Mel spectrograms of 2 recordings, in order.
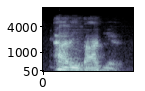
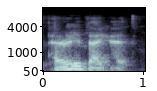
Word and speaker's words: Paris Baguette: whole world you know do you know how you pronounce it Patty baget par baget it's Perry baget you said Paris I think that's the way they pronounce it in like Korean like that's how they do it like that's because it's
